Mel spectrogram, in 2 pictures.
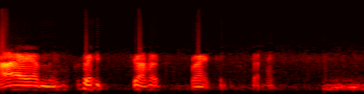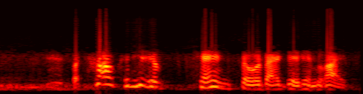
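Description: An actor playing an arrogant, obsessed scientist in an old radio melodrama, declaiming theatrically in a husky voice. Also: male voice, a little high, big pitch swings, measured pace, slight background noise. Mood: brooding, anguished. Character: arrogant, feverishly obsessed scientist creator of a monster. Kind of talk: 1930s radio melodrama acting. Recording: tinny, band-limited old radio recording.

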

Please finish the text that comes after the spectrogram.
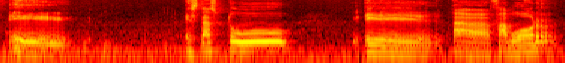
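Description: A Mexican man hosting a casual interview, talking in a relaxed, rambling way with lots of fillers. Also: mid-range voice, drawn-out words, slight background noise. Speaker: interview host.

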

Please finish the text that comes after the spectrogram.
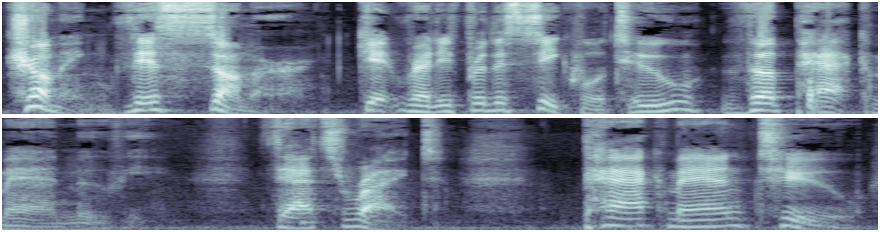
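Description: A man voicing a mock-epic movie trailer announcer, dramatic and deliberate in delivery. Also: a little high, pushed and bright, heavily acted. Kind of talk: parody film trailer narration.

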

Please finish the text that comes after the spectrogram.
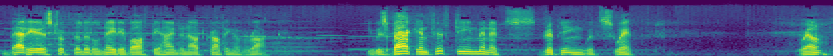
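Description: An American actor playing a grave, driven space expedition captain, narrating and acting in a dramatic, hard-boiled classic radio style. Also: male voice, on the low side, normal speed, long pauses, a little mellow, close to an everyday voice. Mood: somber, haunted. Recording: dull vintage radio recording with music.

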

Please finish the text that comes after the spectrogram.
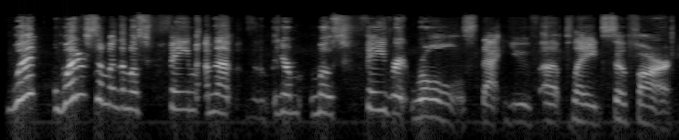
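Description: A woman's voice: sits high, very animated, unhurried, pushed and bright, no echo, rough recording. A woman interviewer asking casual questions, often hesitant and stumbling over her words.

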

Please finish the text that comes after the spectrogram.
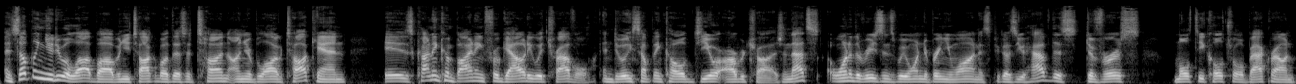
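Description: A man's voice: medium pitch, fairly bright tone. A man hosting a podcast, setting up friendly questions with background about his guest. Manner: friendly, sets up questions with context from the guest's blog. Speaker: podcast host. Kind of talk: casual interview questions.

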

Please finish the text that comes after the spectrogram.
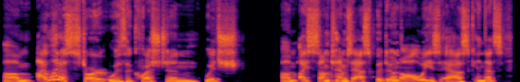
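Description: A man's voice: a little high, fairly bright tone. A man hosting an interview podcast, moving between prepared introductions and conversational questions. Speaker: podcast host.

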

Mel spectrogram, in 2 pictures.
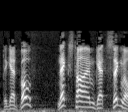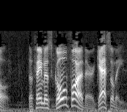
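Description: A man's voice: fairly high pitch, huge pitch swings, measured pace, sharp tone, a little hiss or hum. A man announcing a 1940s radio advertisement in polished salesman patter. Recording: muffled old radio broadcast.

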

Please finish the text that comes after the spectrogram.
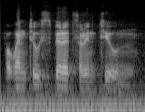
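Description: An actor playing a solemn mystic friend in old-time radio drama, with lofty, poetic diction. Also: male voice, deep voice, moderate pace, pushed and bright. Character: solemn, mystic man bidding a friend farewell. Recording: dull, band-limited vintage radio recording.

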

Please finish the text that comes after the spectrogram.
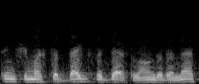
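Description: An actor playing a weary, anguished police doctor with a husky, halting, mournful delivery in an old-time radio crime drama. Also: male voice, medium pitch, fairly even intonation, close to an everyday voice. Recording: thin phone-like vintage radio recording.

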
